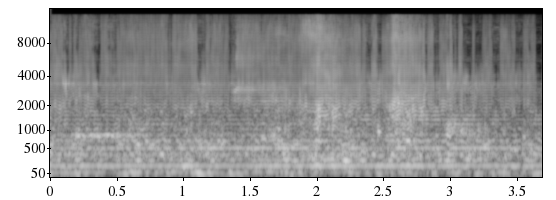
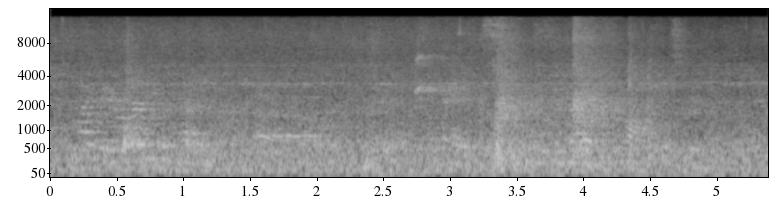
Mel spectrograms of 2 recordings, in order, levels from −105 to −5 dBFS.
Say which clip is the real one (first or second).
second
